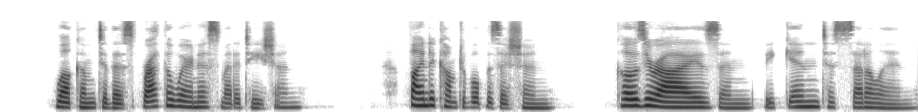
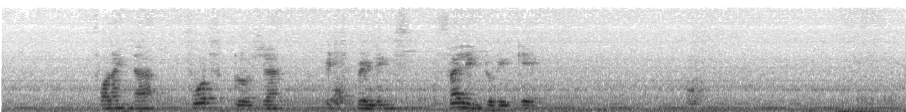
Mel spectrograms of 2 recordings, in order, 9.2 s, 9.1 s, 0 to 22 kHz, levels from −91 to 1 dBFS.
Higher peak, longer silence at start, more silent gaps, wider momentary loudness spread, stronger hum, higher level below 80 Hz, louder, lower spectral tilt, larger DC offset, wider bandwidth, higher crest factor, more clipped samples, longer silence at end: about the same, -2 dBFS vs -4 dBFS; first, 0.55 s vs 0.05 s; first, 3.36-3.58 s, 5.74-6.05 s vs none; about the same, 16 LU vs 16 LU; neither; second, -78 dBFS vs -36 dBFS; first, -21 LUFS vs -24 LUFS; second, -5.5 dB/octave vs -9 dB/octave; neither; second, 10.5 kHz vs 16 kHz; about the same, 20 dB vs 18 dB; neither; about the same, 0 s vs 0 s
